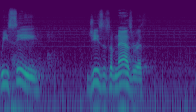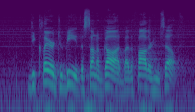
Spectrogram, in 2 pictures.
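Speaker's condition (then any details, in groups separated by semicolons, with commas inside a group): No condition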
